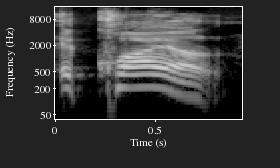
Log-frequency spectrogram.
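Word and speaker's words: acquire: है, तो यहाँ पर क्या हो जाएगा, सी साइलेंट हो जाएगा। एक्नॉलेज, एक्नॉलेज का माना होता है कबूल करना। इसी तरह एक्वायर, एक्वायर ए है, उसके बाद सी है, सी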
